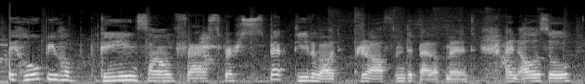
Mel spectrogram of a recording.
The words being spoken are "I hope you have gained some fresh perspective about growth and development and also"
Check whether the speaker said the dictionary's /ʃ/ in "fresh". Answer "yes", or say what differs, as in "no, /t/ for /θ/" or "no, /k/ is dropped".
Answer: no, /s/ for /ʃ/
